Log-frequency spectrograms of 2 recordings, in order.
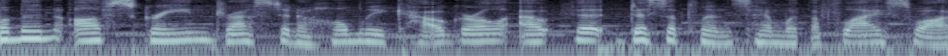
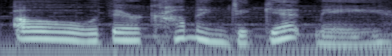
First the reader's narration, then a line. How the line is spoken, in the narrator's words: He moans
